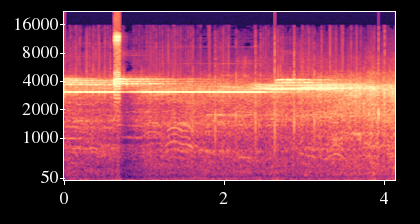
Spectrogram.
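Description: A high, steady electronic tone from a scoreboard or match-timer buzzer, held for about two and a half seconds. A short, loud crack cuts in just under a second in, over voices in the hall.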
